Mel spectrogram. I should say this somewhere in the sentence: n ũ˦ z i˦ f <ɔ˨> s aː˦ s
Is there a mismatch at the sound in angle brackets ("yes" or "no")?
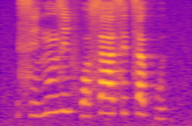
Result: no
